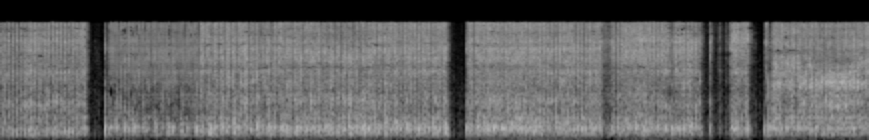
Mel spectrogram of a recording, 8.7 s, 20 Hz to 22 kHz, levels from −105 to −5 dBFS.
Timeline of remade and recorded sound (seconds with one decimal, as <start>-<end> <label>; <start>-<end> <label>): 0.0-1.1 recorded; 1.1-2.0 remade; 2.0-8.7 recorded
